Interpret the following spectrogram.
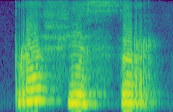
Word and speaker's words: профессор: Профессор, профессор, профессор, профессор. Both O are pronounced like A.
